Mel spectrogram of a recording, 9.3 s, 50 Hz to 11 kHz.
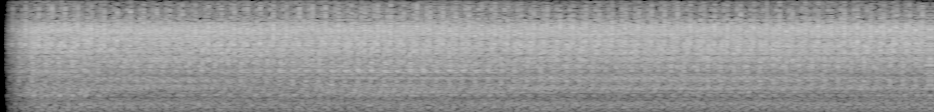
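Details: Toyota 1ZZ engine at idle: loud fast sharp ticking over the idle from excessive valve lash due to worn valve buckets and tappets: valve train tapping.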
